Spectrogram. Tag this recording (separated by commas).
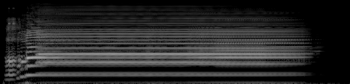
Music, Musical instrument, Harmonica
